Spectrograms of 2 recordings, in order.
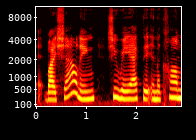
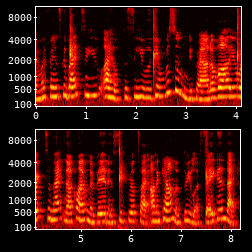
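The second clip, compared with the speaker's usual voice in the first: soft sing-song goodnight rhyme; bedtime rhyme; 2 semitones higher, 7 dB quieter, faster than usual. Acted. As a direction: lull them toward sleep with the rhyme.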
